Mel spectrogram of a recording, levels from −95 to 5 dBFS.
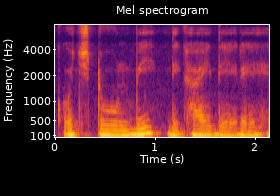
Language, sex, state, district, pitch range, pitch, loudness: Hindi, male, Himachal Pradesh, Shimla, 125-135 Hz, 130 Hz, -14 LUFS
